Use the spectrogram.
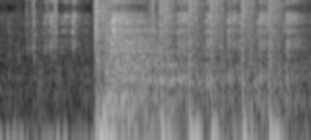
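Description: Fortnite gunfire bursts in suddenly after a quiet moment, a loud, rapid string of shots with thumping low-end impacts that keeps going in uneven bursts.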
